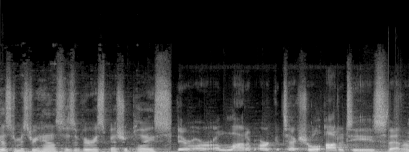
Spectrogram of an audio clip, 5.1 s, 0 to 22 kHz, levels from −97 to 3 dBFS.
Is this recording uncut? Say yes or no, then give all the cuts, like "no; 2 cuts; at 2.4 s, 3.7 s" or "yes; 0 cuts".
no; 1 cut; at 2.1 s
